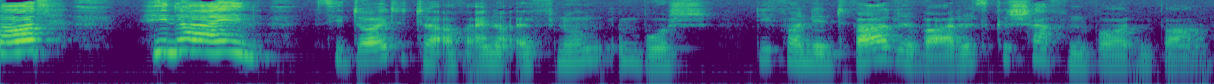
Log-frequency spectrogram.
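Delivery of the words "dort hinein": shrill, very loud, very high blurt between laughs. Rebecca, rolling on the ground with laughter, points to an opening, blurted between laughs. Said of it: "stieß zwischen zwei Lachern hervor".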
